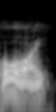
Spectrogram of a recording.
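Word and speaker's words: Hohoe: They say the correct pronunciation is Hohoi.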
